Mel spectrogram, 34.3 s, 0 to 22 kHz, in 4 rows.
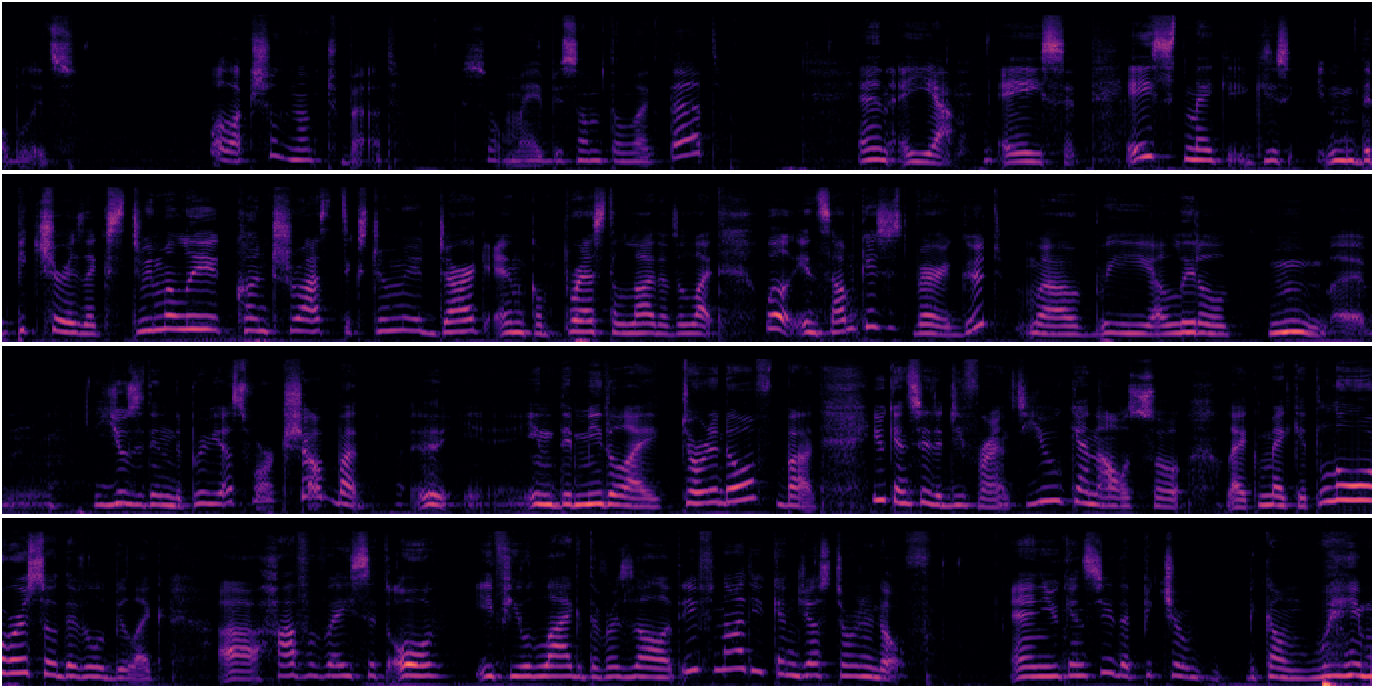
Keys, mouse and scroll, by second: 2.7 click, 4.5 click, 24.6 click, 30.7 click, 31.5 click.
